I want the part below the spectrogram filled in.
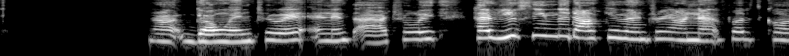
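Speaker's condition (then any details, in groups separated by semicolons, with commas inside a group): Spastic cerebral palsy, mixed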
